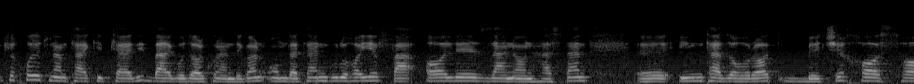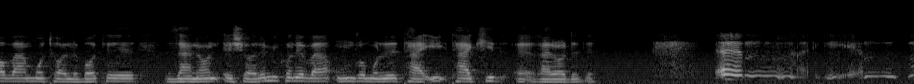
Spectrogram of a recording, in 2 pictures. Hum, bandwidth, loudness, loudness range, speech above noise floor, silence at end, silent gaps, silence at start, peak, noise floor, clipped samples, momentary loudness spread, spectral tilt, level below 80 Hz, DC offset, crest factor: 50 Hz at -65 dBFS; 6.4 kHz; -35 LUFS; 2 LU; 21 dB; 0 s; none; 0 s; -18 dBFS; -55 dBFS; under 0.1%; 10 LU; -5 dB/octave; -64 dBFS; under 0.1%; 18 dB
